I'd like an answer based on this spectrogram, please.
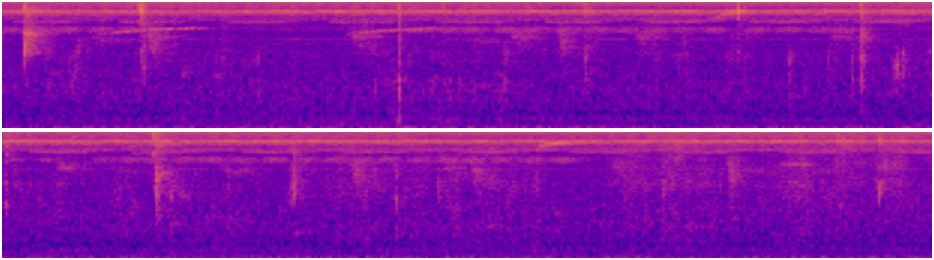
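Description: Quiet close-up eating sounds: soft chewing, mouth clicks and small ticks, scattered through. A faint, steady high-pitched trill runs underneath.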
